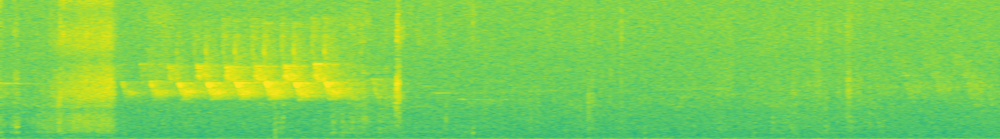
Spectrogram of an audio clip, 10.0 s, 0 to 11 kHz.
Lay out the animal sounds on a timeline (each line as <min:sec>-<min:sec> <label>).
0:01.2-0:03.8 Ovenbird (Seiurus aurocapilla)
0:03.7-0:04.9 Hermit Thrush (Catharus guttatus)
0:06.2-0:07.5 Black-throated Green Warbler (Setophaga virens)
0:07.6-0:09.9 Ovenbird (Seiurus aurocapilla)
